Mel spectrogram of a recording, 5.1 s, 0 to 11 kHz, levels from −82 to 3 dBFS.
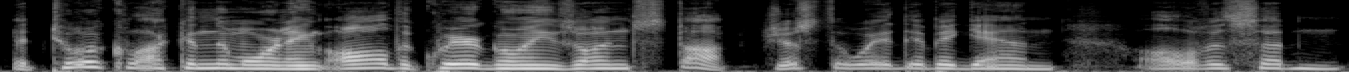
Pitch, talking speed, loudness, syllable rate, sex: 170 Hz, 235 wpm, -17 LUFS, 5.6 syllables/s, male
